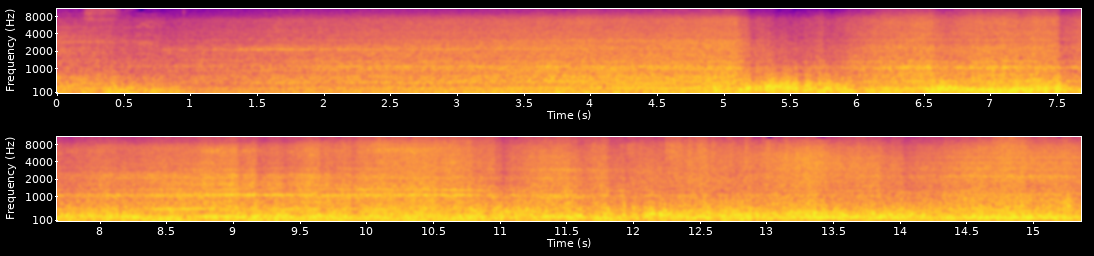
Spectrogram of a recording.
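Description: A heavy freight train rumbles slowly past close by.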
